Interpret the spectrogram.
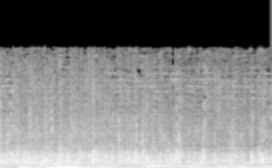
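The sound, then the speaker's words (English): An audience claps steadily as a clap offering to the Lord, a dense, continuous wash of applause over sustained low organ-like music, filling the whole stretch at an even, fairly loud level. “Now give the Lord a clap offering one more time.”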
